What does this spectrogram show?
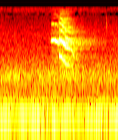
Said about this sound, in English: I don't know what kind of bird that is, but that's one of those birds that's been. Uh, a lot of the birds from from back when are not here as much, but that is one of the ones that's kind of stuck around.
